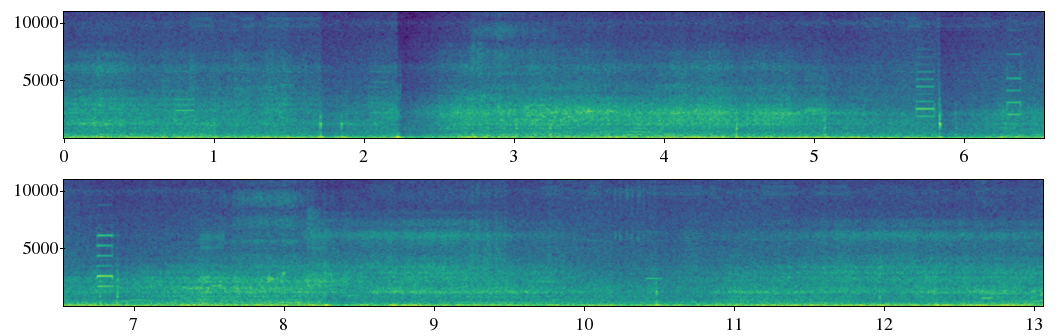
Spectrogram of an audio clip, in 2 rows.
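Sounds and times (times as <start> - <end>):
wind buffeting microphone: 0.0 - 13.0
short high beeps: 5.7 - 7.1.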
